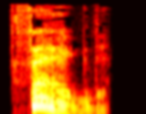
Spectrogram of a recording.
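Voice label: "fagged", British English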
